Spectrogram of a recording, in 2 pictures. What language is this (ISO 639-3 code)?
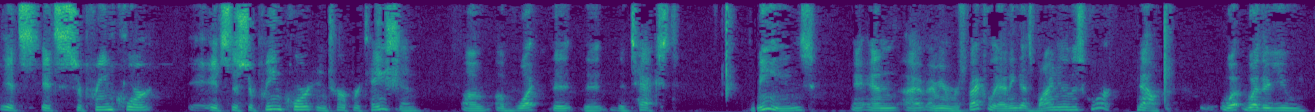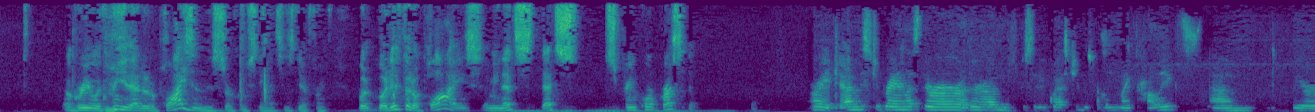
eng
